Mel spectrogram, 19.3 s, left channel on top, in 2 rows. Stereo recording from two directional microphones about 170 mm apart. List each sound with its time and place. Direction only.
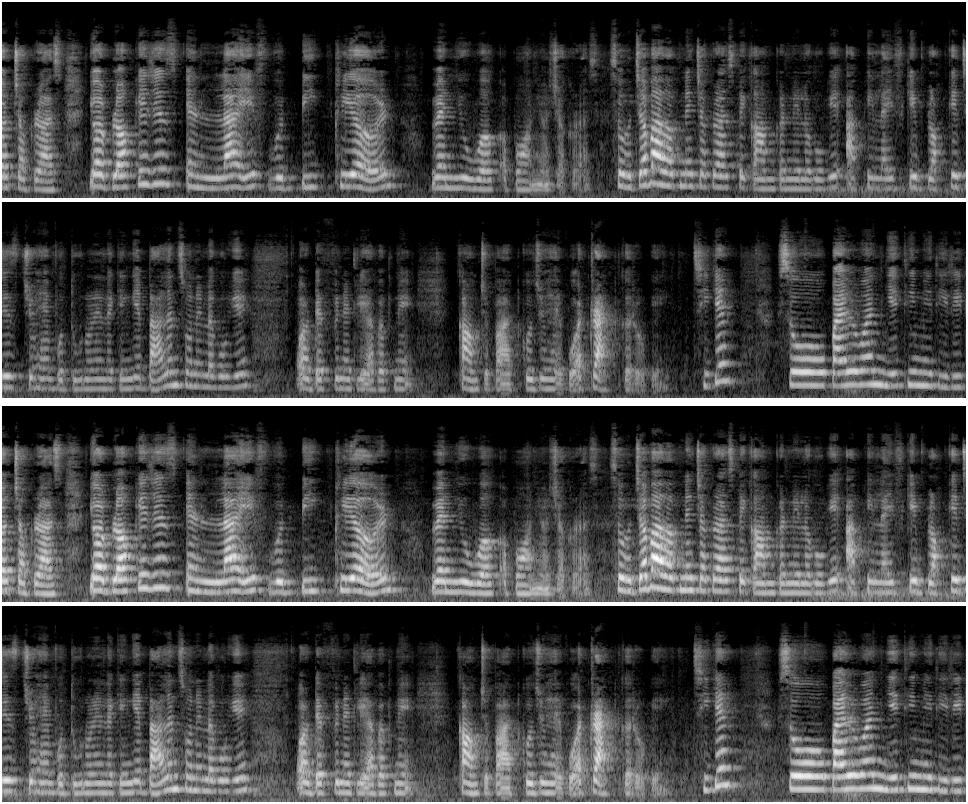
0.0 s speech: 20° left (ahead or behind)
17.5 s speech: 30° left (ahead or behind)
